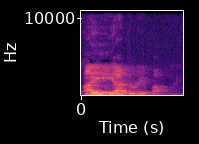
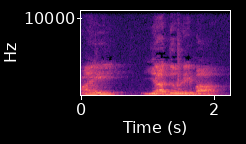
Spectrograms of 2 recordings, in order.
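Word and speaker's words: أَن يَضْرِبَ: The other thing is that when we pronounce this, we don't pronounce noon because there is a ya, so we pronounce ayyadriba.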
